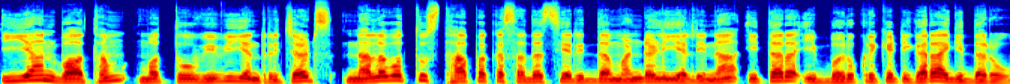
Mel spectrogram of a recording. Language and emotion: Kannada, neutral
